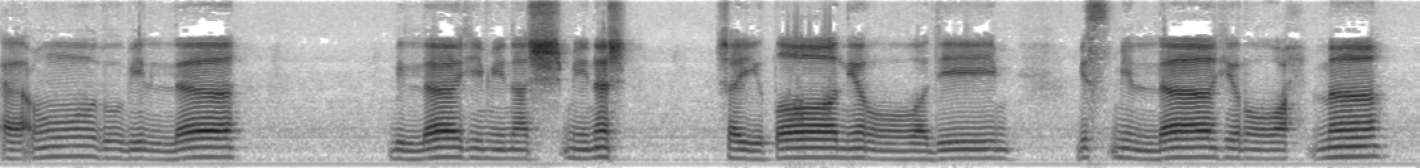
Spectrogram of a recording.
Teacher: huruf-huruf berharokat fathah mulai dari ta'awudz, bismillah dengan ayat-ayatnya masih kurang membuka, sehingga bunyi fathahnya mengarah ke e kebanyakan, dominan mengarah ke e. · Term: imalah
